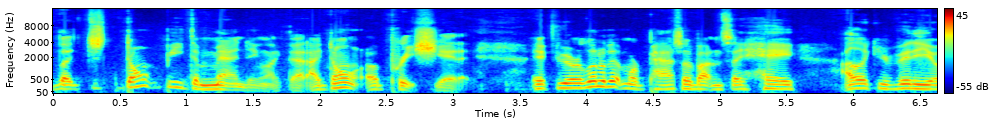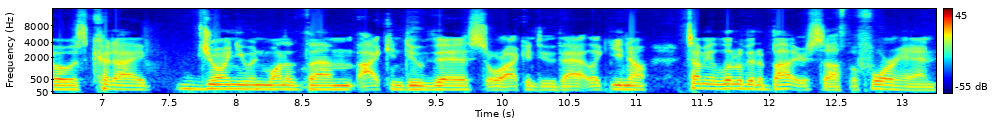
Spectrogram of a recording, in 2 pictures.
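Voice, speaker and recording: The speaker is a man with a medium pitch. He talks fairly quickly. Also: ordinary pitch variation. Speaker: gaming YouTuber. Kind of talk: casual commentary. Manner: relaxed.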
